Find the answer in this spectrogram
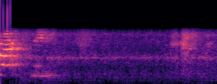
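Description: A young child's voice, a short burst of vocalising at the start and another brief sound near the end, with a faint steady tone underneath.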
